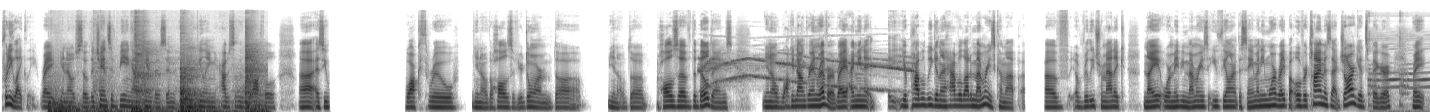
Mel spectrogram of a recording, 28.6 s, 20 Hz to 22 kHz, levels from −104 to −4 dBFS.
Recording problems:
footsteps; loud; from 1 to 5.5 s; peak 6 dB above the speech
audio cutting out; at 6.5 s for 1.5 s and at 20 s
siren; noticeable; from 14 to 18 s; peak 6 dB below the speech
alarm; noticeable; from 27 s on; peak 9 dB below the speech

